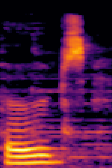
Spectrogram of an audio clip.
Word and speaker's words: herb: Column 3 also has the silent H at the beginning. Let's say these words. Air, herb, and sometimes people will say herbs, but most of the time the word is pronounced herb. Homage, honest, honor, and hour. They begin with H, but the H is silent.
